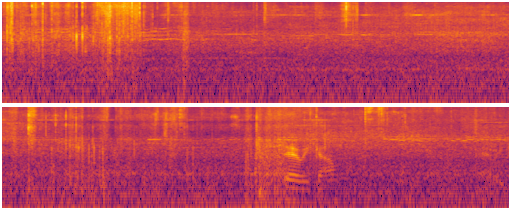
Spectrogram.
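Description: City street traffic: a steady low rumble of cars, with a few clicks early on and a brief voice about eight seconds in.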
